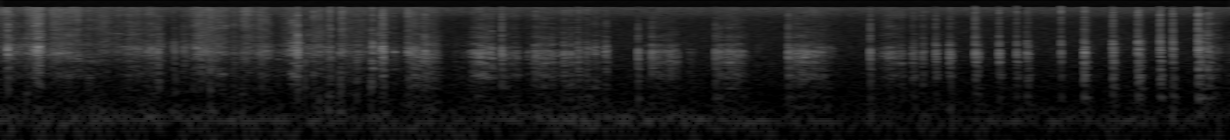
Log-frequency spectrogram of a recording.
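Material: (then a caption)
Plastic. Medium fingernails scratch and tap along the clear plastic shell and cardboard backing of a handheld toothbrush blister package. Quiet, dry, crackly scratching with a bright edge runs over a low steady hum, breaking into a quicker run of short, sharp taps near the end.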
